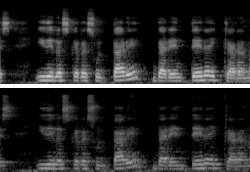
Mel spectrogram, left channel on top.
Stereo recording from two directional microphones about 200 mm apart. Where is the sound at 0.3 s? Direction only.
40° left (ahead or behind).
